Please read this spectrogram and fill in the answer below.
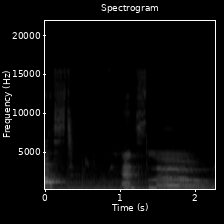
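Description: A woman's voice: a word ends right at the start, then about a second in comes one long, drawn-out, high-pitched call that rises and falls in pitch, like a move being called out in a sing-song way.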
